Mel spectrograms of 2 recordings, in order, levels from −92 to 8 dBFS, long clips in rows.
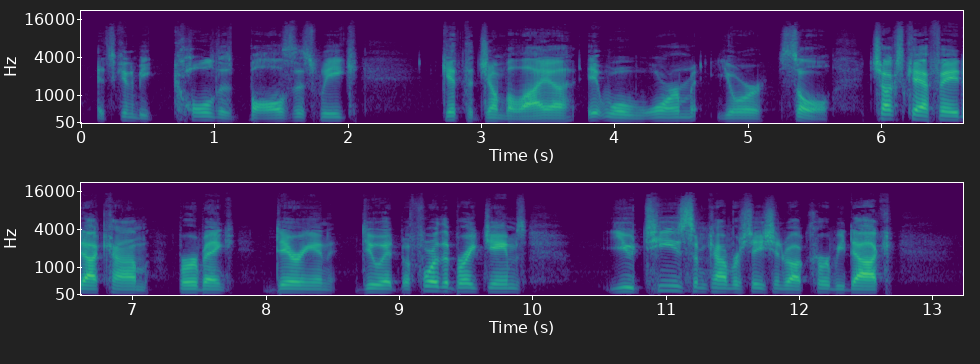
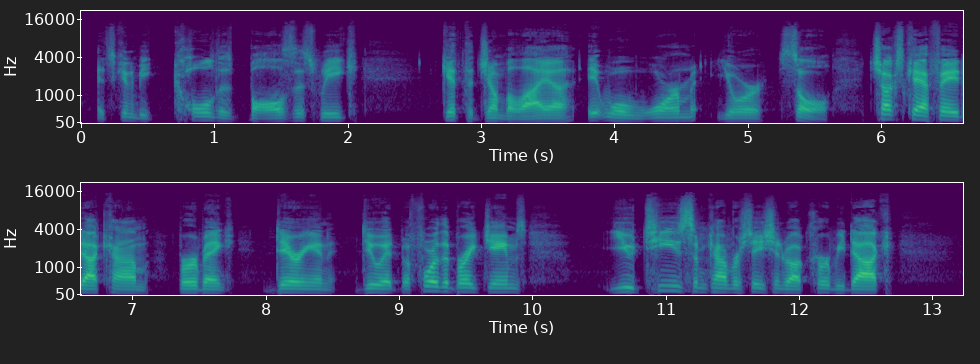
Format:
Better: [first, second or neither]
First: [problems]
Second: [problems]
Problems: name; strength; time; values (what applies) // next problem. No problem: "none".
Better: neither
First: thin; very; fading below 700 Hz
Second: thin; very; fading below 700 Hz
